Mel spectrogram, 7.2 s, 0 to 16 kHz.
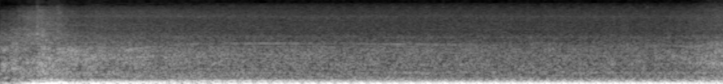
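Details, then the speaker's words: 1995 GMC 3500 HD 6.5L turbo diesel, hot start after sitting about 15 minutes following a test drive, with the replaced injection pump timed: catches almost immediately, settles into an even, steady idle. Normal hot start, smooth and quick. "and smooth quick to start uh just like we wanted"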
